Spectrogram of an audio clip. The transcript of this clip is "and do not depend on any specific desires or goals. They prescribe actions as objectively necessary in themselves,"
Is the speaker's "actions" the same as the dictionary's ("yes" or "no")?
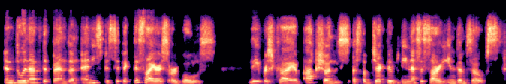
no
